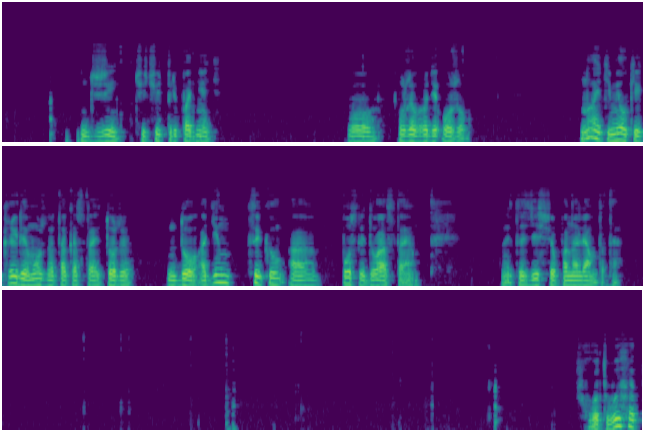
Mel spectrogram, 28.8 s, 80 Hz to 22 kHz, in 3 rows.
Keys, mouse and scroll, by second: 0.9 g, 2.7 space, 5.2 space, 6.8 click, 10.7 click, 17.0 click, 20.9 click, 23.6 click.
